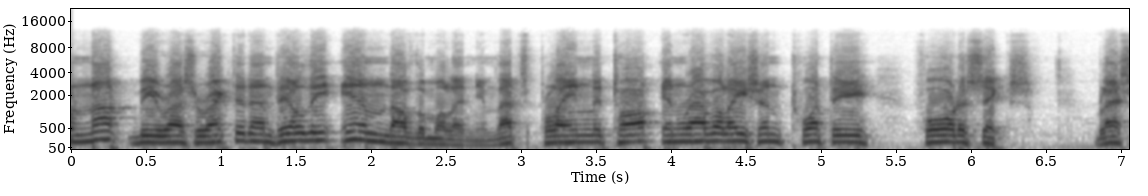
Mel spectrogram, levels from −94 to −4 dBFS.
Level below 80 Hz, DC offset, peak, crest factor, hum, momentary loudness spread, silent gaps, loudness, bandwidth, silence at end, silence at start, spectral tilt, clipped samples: -48 dBFS; under 0.1%; -10 dBFS; 12 dB; none; 6 LU; none; -21 LUFS; 13 kHz; 0 s; 0 s; -4.5 dB/octave; under 0.1%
